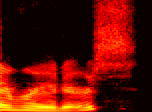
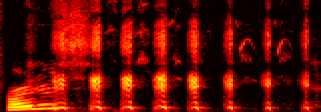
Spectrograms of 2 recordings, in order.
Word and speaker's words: Reuters: as initially reported by Ruters." Uh, or Reuters. How do you say that? Rooters. Reuters. It's Reuters.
